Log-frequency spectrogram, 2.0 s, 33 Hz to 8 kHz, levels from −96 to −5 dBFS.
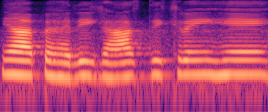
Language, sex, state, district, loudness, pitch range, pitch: Hindi, female, Bihar, Purnia, -21 LUFS, 195-210 Hz, 205 Hz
